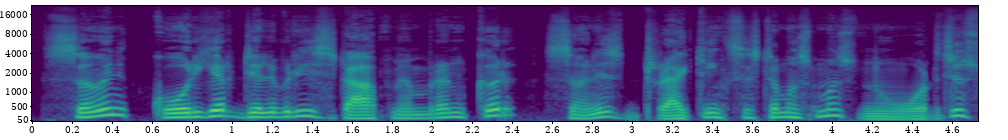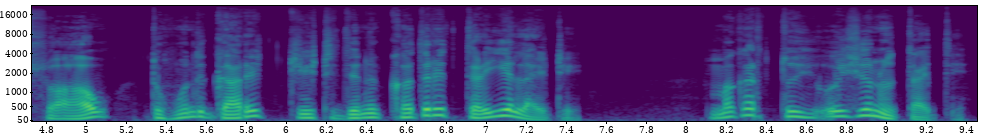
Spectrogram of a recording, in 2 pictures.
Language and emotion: Kashmiri, surprised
